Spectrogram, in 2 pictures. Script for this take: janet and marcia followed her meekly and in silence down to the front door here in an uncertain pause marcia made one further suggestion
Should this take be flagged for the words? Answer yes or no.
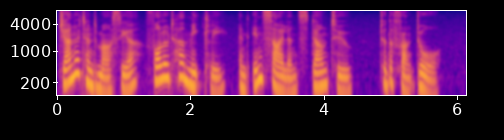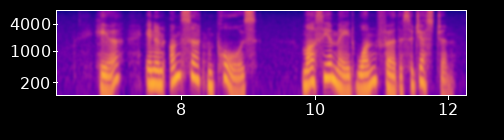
yes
